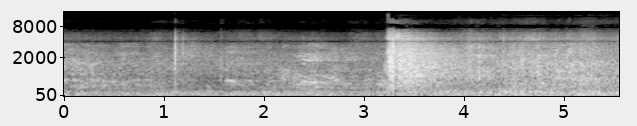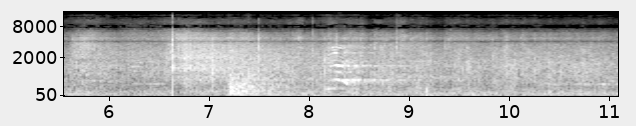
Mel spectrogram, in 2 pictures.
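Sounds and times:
hockey sticks cracking on puck: 0:01.0 - 0:01.3, 0:03.2 - 0:11.0
skates scraping ice: 0:03.4 - 0:11.0.

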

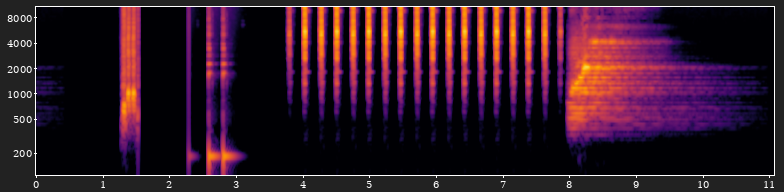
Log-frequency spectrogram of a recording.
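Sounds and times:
clock-like countdown ticking: 0:02.3 - 0:03.1, 0:03.8 - 0:08.0.

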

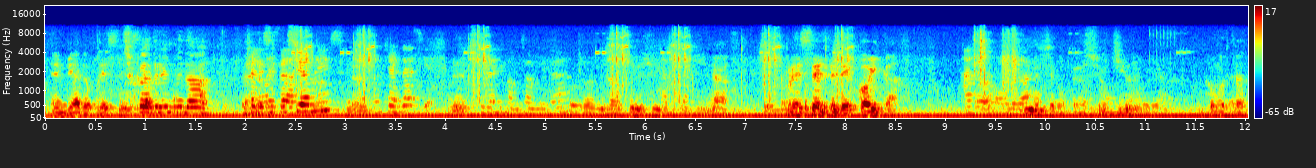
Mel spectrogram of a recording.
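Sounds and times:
low conversation: 0:00.0 - 0:12.0
steady low hum: 0:00.0 - 0:12.0
camera shutter clicks: 0:02.5 - 0:03.4, 0:04.2 - 0:04.5, 0:05.6 - 0:06.5, 0:07.1 - 0:08.1, 0:09.2 - 0:09.8.

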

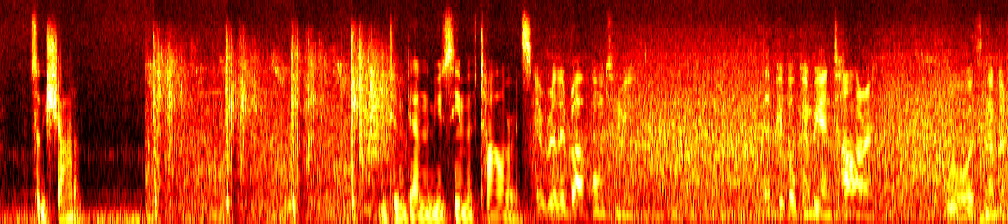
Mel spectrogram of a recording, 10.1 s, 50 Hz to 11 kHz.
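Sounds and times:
sharp pops: 0:01.4 - 0:04.0.

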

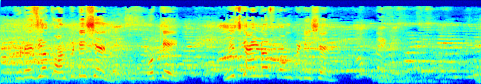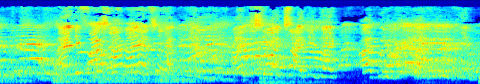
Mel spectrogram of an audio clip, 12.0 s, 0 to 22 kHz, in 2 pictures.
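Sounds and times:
children chattering in a hall: 0:00.0 - 0:12.0.

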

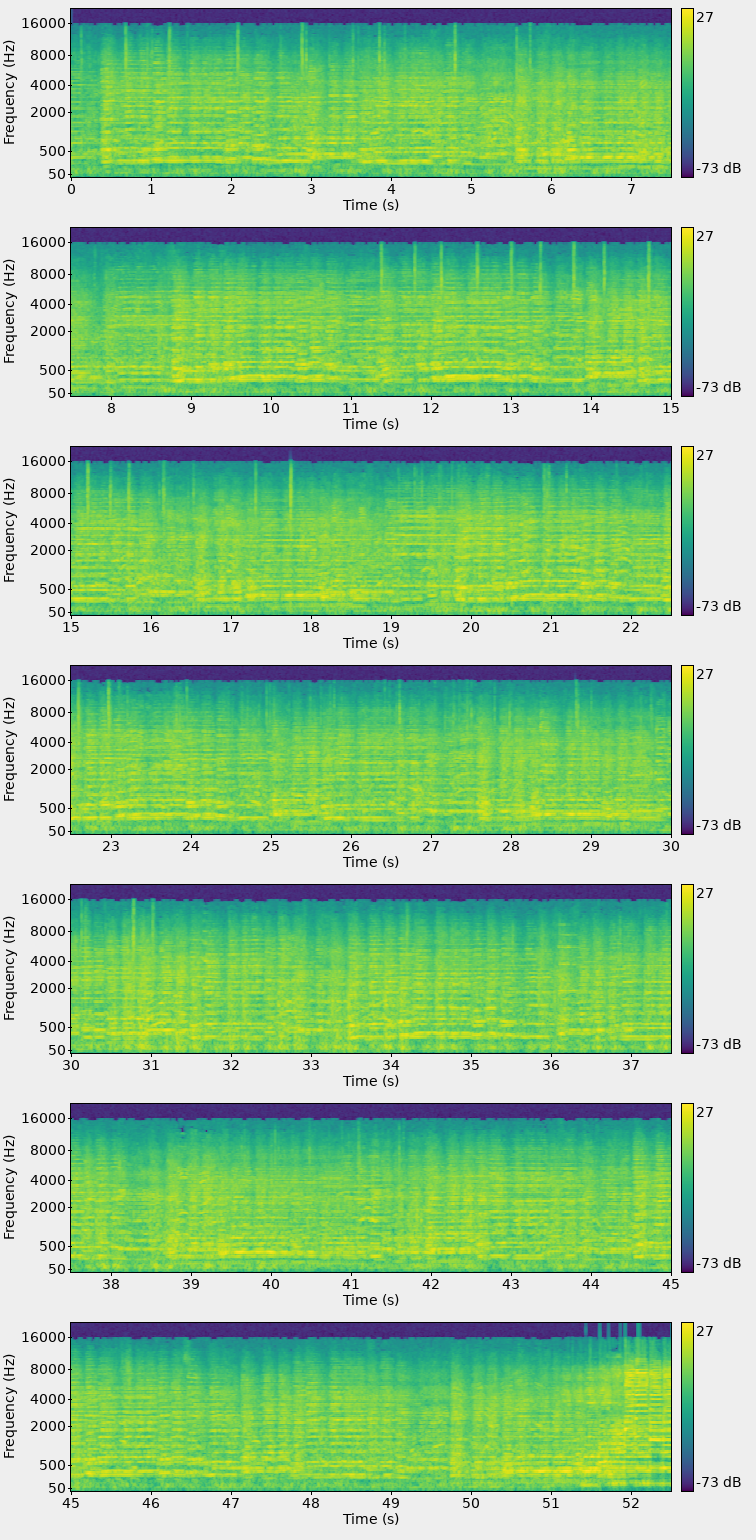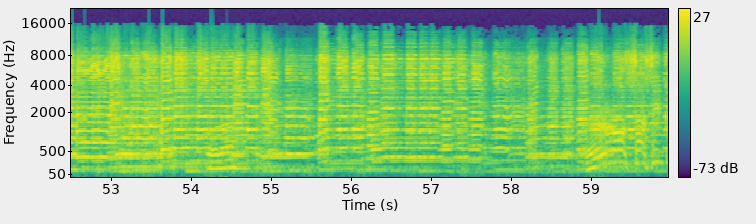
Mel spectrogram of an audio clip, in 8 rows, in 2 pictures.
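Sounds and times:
folk orchestra with saxophones: 0:00.0 - 0:59.9.

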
